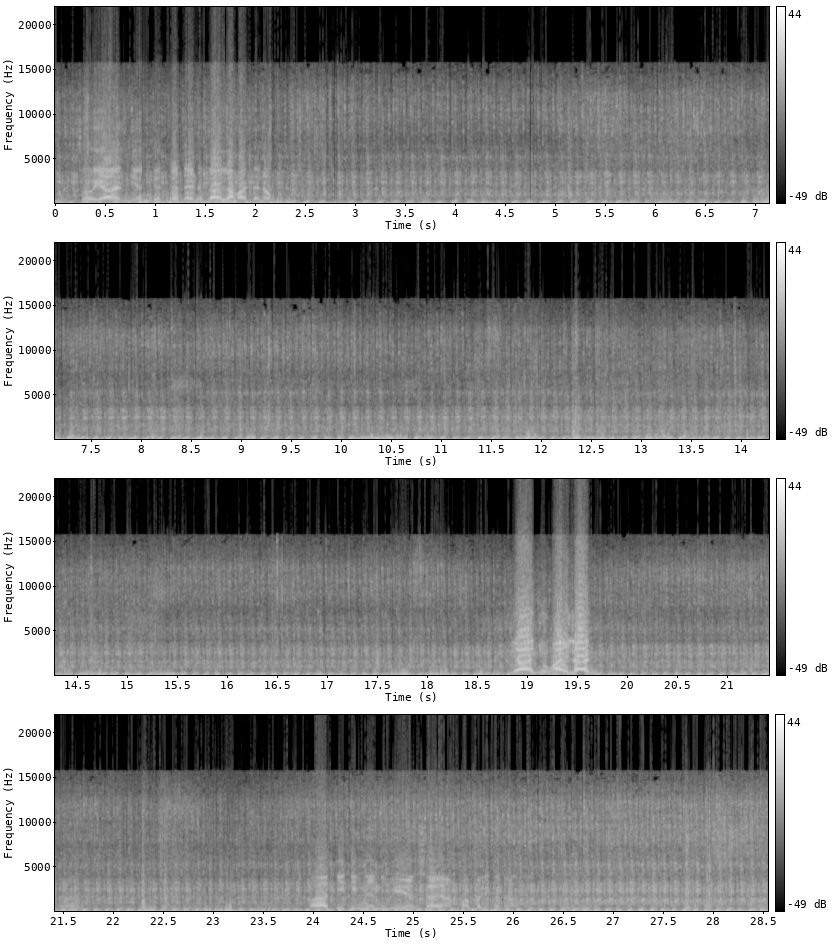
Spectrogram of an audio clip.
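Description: Choppy water splashes against the hull of a moving boat.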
